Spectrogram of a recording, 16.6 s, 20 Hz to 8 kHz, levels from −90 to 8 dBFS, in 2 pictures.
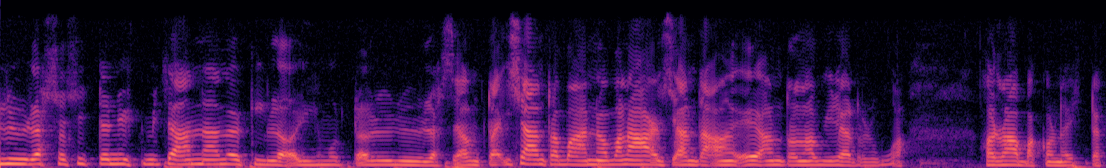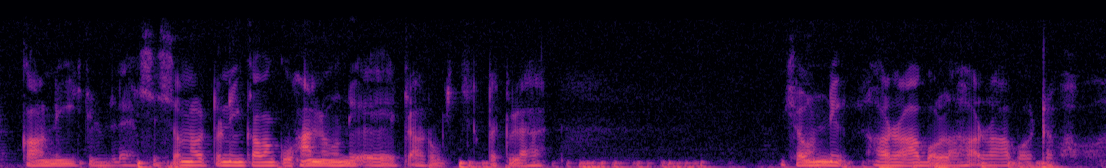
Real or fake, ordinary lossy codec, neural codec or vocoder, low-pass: real; none; none; 7.2 kHz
